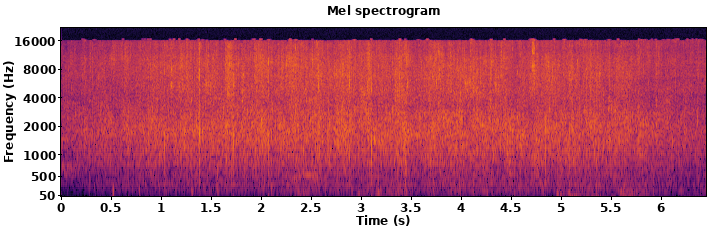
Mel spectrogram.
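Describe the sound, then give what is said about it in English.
Sustained applause from an audience welcoming guests Dr. Matthew Barrett and Jared Wilson to the stage, a dense, steady wash of many hands clapping at an even loudness for several seconds, with no voices standing out. “And to do that, I want to invite up a couple of guests, and I want you to applaud for them and to welcome them to the stage with me.”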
